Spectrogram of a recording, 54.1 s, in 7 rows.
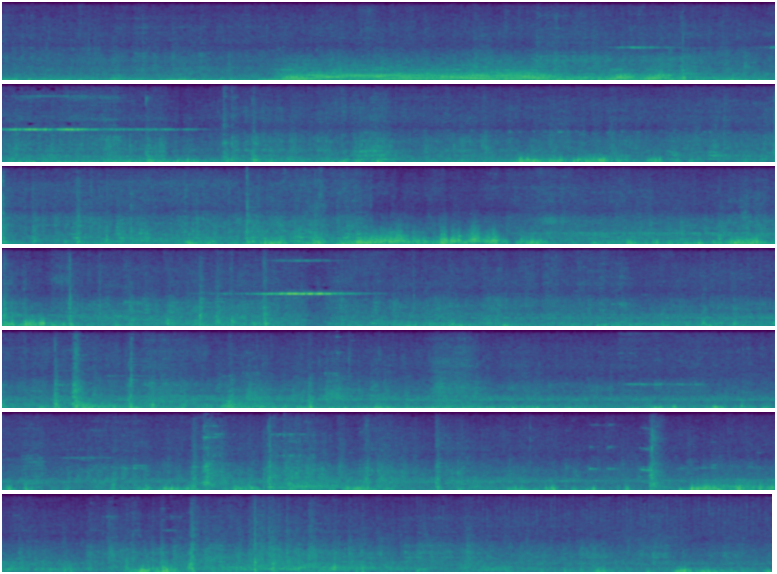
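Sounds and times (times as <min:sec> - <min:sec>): steel wheel squeal: 0:01.2 - 0:10.0, 0:25.0 - 0:27.1, 0:31.4 - 0:38.3, 0:39.2 - 0:40.1.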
